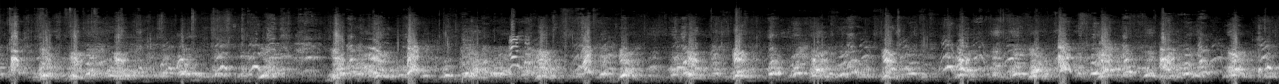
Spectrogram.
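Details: A Maremma sheepdog and Thor, a three-month-old puppy. Steady rough growling runs throughout, broken by sharp yaps and barks roughly every half second. Scuffling thumps sound between them.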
